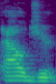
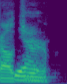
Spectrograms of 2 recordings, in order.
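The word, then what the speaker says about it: Allgeier: And that's big for both these teams, you know, Abram Smith and it's pronounced Algier, correct? Algier, yeah, Tyler Algier.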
